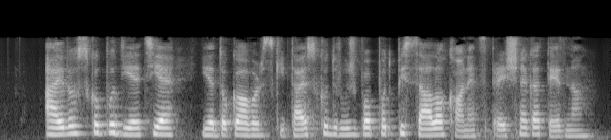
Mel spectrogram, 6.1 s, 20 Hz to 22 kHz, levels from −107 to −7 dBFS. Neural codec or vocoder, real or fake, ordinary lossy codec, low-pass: codec, 16 kHz, 1 kbps, X-Codec, WavLM features, trained on Multilingual LibriSpeech; fake; none; 7.2 kHz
